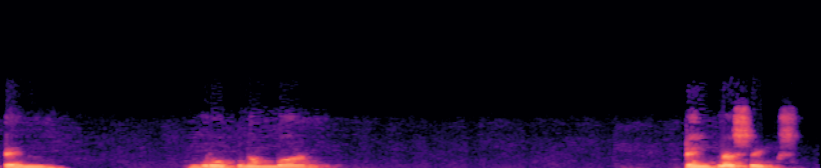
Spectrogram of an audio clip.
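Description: A young man speaks calmly and explains through a close microphone, with pauses.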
